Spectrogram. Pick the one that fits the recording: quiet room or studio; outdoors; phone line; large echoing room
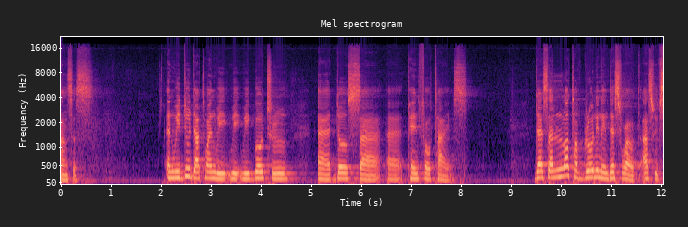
large echoing room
